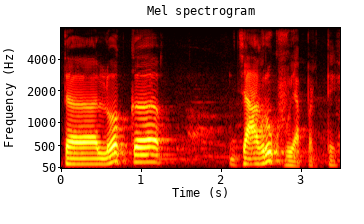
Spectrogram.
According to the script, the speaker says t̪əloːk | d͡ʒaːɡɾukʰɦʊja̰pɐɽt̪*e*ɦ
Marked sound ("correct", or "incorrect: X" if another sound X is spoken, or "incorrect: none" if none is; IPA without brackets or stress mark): correct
